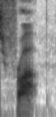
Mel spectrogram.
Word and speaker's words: frappe: a milkshake milkshakes are referred as frop the e is silent so when you i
